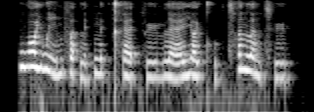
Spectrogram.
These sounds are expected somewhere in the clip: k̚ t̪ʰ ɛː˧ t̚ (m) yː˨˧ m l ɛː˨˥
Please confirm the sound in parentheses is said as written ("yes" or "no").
no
